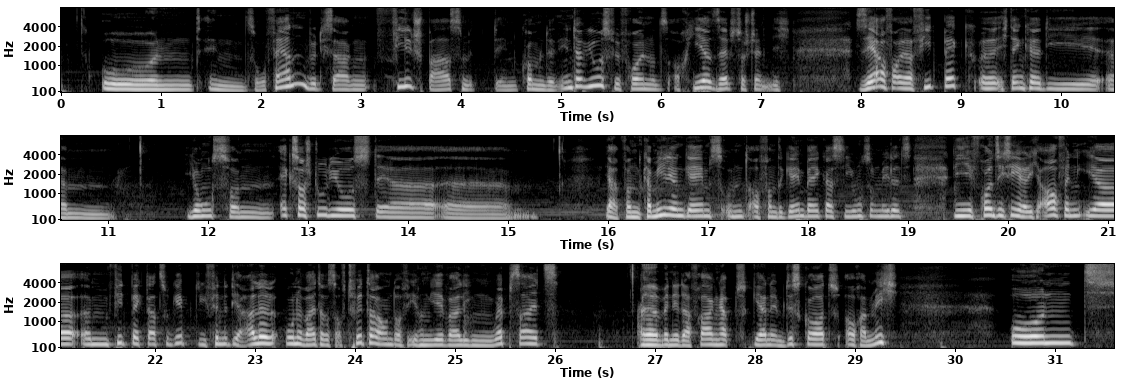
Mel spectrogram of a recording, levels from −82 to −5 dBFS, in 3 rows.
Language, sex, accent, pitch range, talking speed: German, male, German, 170-220 Hz, 155 wpm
